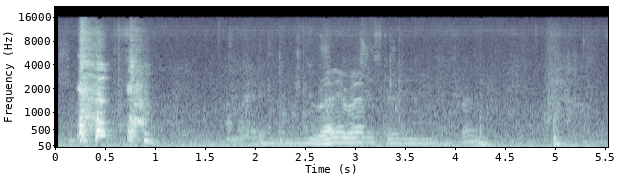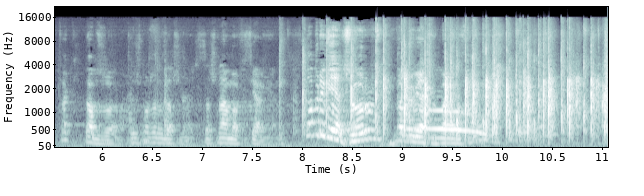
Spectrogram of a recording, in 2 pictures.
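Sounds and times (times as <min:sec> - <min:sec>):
person coughing: 0:00.2 - 0:01.0.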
